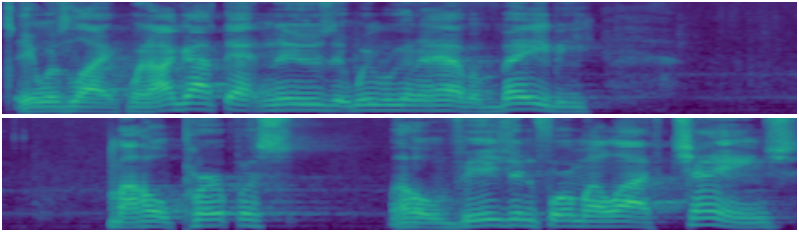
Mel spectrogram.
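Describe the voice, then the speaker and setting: A man speaks at a medium pitch with a plain, everyday voice. His intonation stays fairly even and his pace is fairly quick. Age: 60s. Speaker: pastor. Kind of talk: casual teaching talk. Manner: conversational.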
